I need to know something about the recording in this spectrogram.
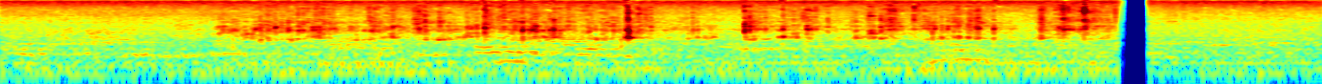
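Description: A spoon stirs and scrapes liquid in a metal pan.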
